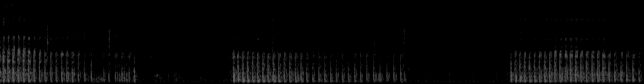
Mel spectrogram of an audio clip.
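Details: Sampson, a Shih Tzu kept as a family pet, snores loudly in his sleep: three long, rattling, vibrating breaths, each over a second, separated by brief quieter intakes.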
